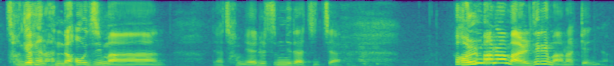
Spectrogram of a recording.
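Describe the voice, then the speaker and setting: A woman pastor preaching a Sunday sermon in a church, swinging from hushed asides to emphatic exclamations. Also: on the low side, huge pitch swings, normal speed. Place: church sanctuary.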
